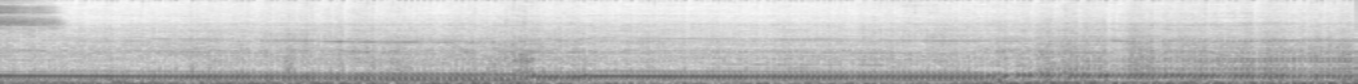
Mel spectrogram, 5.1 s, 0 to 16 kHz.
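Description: A Kawasaki Ninja 400 motorcycle engine runs close by with a steady, loud droning note. It gives a couple of brief throttle blips that dip and lift the pitch before it settles back.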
